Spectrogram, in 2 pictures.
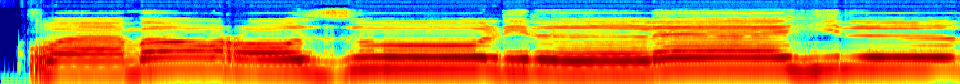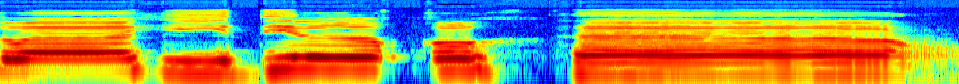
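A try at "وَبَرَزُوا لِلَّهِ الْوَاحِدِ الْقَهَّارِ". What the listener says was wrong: Bunda menebalkan roknya, tapi jangan sampai mengorbankan keutuhan tipis dari ba. Ba itu tipis atau tebal? Tipis. Berarti mana ba yang tepat? Yang A atau yang B? Yang A. Wabarazu. Yang B wabarazu. Mana ba yang lebih tepat?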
